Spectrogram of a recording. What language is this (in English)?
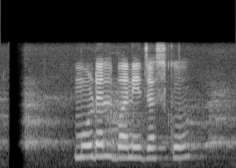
Nepali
